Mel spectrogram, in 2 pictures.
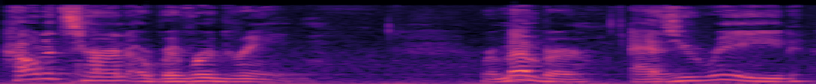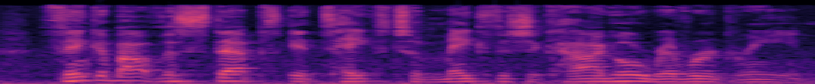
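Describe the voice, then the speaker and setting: Guy teacher reading a kids news article out loud, really slow n deliberate, some noise behind him. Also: medium pitch, animated. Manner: deliberate, explanatory, poses questions to young listeners. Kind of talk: scripted children's article read-aloud.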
